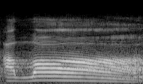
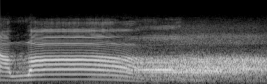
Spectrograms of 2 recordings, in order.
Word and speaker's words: আল্লাহ: আল্লাহ পাকের উচ্চারণটা হচ্ছে আল্লাহ পাকের নামের উচ্চারণ হচ্ছে আল্লাহ মুখটা একটু গোল হয়ে যাবে বলেন আল্লাহ আল্লাহ সুবহানাল্লাহ পৃথিবীতে বিভিন্ন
